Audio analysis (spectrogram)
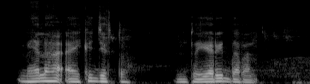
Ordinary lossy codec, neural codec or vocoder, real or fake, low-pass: none; codec, 44.1 kHz, 7.8 kbps, Pupu-Codec; fake; none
